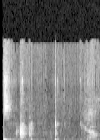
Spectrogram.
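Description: A man's faint mouth clicks and a soft breath just before he starts speaking: a few brief clicks in the first second, then an intake of breath near the end.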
